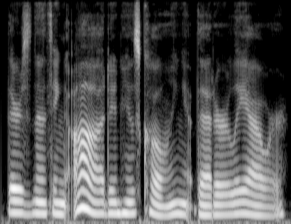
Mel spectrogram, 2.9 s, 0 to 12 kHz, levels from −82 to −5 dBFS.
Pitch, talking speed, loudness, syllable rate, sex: 165 Hz, 225 wpm, -15 LUFS, 5.5 syllables/s, female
